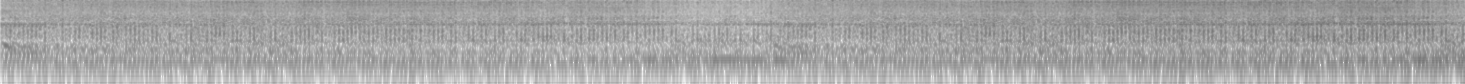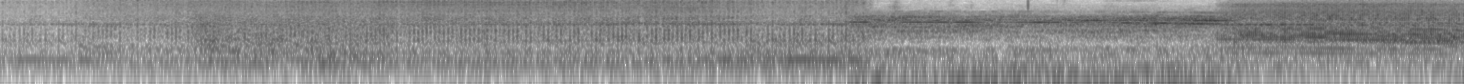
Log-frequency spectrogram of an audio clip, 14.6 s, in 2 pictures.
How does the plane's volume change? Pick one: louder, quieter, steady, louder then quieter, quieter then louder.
louder.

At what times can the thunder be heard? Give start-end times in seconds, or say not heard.
8.2-9.3.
